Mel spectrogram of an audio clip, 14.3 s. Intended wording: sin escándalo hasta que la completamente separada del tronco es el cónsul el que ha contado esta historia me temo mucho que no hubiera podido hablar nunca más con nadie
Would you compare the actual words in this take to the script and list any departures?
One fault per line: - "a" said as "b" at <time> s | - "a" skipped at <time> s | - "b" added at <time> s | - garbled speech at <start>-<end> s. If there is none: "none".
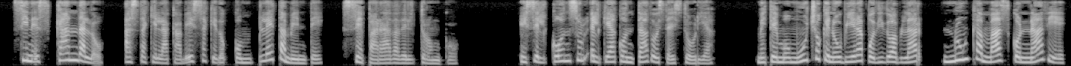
- "cabeza quedó" added at 2.2 s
